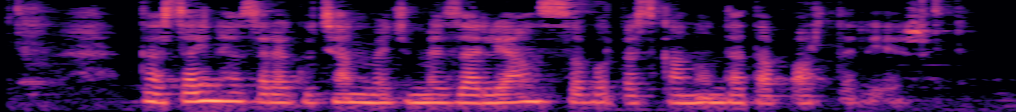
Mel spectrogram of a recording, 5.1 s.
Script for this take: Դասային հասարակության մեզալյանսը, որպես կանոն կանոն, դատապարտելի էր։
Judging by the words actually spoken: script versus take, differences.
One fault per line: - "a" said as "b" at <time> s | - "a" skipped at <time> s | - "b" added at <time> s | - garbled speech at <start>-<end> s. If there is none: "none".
- "մեջ" added at 1.9 s
- "կանոն" skipped at 3.7 s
